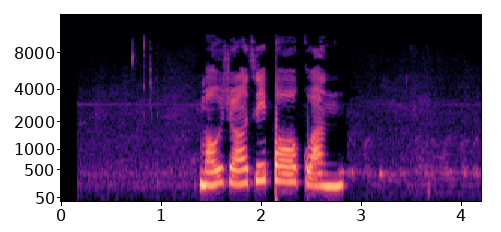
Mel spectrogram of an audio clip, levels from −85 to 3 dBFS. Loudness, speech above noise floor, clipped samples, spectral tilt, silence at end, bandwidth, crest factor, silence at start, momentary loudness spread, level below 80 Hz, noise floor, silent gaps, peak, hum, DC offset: -14 LUFS; 37 dB; under 0.1%; -6 dB/octave; 1 s; 10.5 kHz; 18 dB; 1.4 s; 8 LU; -54 dBFS; -51 dBFS; none; 0 dBFS; none; under 0.1%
